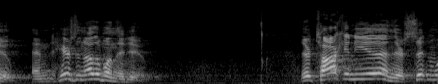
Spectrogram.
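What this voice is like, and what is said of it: Usual voice. Nothing is said of it.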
